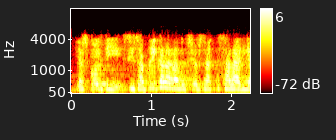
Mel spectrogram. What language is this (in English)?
Catalan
